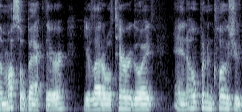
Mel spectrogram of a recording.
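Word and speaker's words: pterygoid: your lateral teroid uh teroid is spelled p t r uh y g i d so Lateral teroid with a p and uh basically what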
